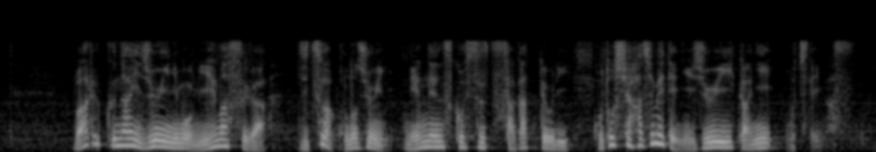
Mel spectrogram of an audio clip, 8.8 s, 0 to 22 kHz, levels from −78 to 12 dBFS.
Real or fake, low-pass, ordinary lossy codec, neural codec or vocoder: real; 7.2 kHz; none; none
